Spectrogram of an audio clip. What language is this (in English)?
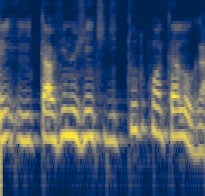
Portuguese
